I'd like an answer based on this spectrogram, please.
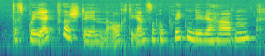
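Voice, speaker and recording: Noticeable background noise sits behind the speech. The pace is moderate, with ordinary pitch variation. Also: woman. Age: young. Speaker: volunteer researcher. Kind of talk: casual chat. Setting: studio.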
